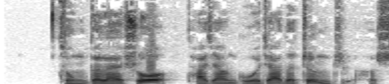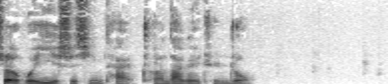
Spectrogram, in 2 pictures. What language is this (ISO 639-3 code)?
zho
